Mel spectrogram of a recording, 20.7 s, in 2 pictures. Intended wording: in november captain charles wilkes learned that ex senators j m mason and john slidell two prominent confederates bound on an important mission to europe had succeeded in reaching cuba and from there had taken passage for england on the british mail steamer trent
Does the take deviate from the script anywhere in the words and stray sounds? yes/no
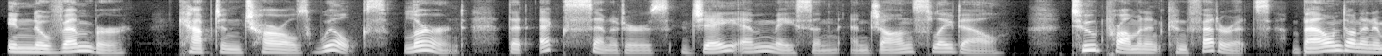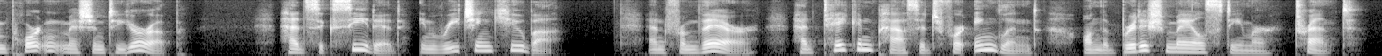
no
